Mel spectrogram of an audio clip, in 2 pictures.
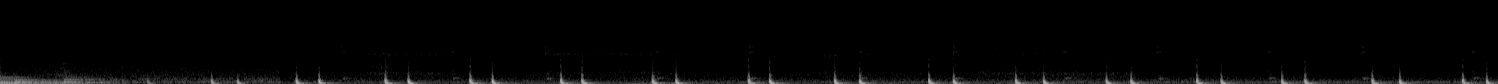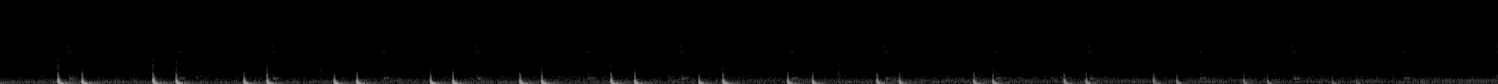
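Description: A heartbeat sound effect: paired low thumps about once a second, growing steadily fainter. Soft high ringing tones sound along with it for the first ten seconds or so.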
